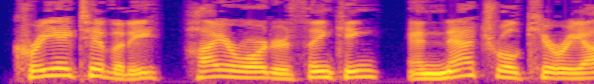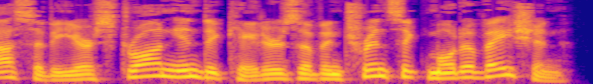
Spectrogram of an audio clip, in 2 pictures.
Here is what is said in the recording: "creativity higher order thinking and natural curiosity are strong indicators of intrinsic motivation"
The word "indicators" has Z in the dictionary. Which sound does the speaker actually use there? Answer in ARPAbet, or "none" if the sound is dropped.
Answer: Z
